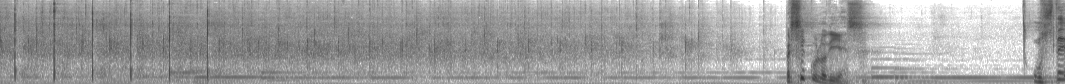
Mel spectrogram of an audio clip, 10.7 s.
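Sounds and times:
audience clapping loudly: 0.0s - 8.2s
speech: 7.9s - 8.8s, 10.3s - 10.6s.

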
